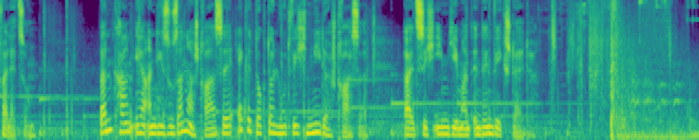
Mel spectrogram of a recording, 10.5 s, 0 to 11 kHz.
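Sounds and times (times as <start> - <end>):
speech: 0.0 - 0.8, 1.5 - 8.4
gunshot fired at a street corner at night: 9.1 - 10.1.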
